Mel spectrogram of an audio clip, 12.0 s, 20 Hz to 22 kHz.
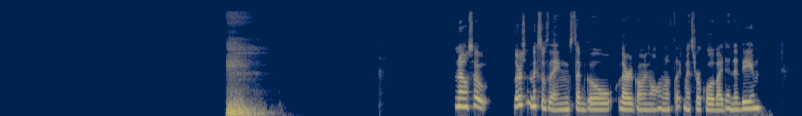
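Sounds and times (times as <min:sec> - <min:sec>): woman sighing: 0:03.4 - 0:04.1.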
